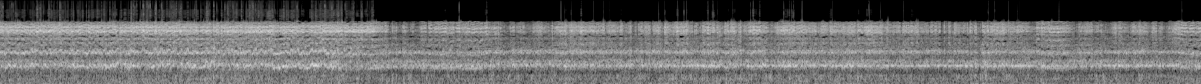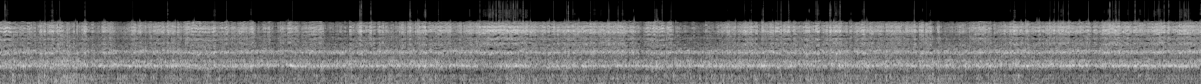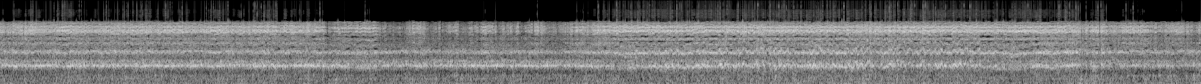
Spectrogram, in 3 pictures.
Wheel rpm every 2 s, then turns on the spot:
190, 190, 220, 240, 230, 230, 230, 230, 230, 230, 230, 230, 230, 230, 230, 200, 200, 220.
none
